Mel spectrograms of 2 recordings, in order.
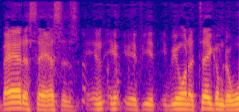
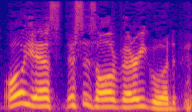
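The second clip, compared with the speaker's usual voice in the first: higher-pitched mock Indian accent; 4 semitones higher than usual. Host voicing his friend's parents in church, Indian accent. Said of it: "they're just going".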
